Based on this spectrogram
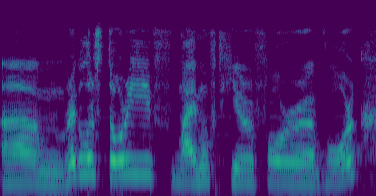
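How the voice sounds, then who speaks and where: Music plays in the background as a man talks with a strong Slavic accent. His voice is fairly high, with lively intonation. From Russia. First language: Russian. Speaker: developer advocate. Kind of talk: casual interview. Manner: halting, many repeats and fillers.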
